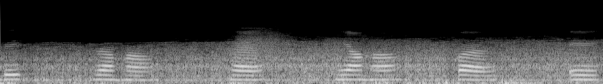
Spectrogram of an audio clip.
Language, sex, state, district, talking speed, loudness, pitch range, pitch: Hindi, female, Chandigarh, Chandigarh, 60 wpm, -15 LUFS, 205-220 Hz, 215 Hz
